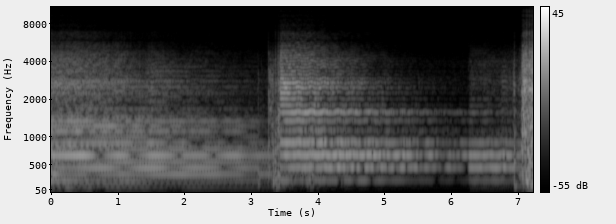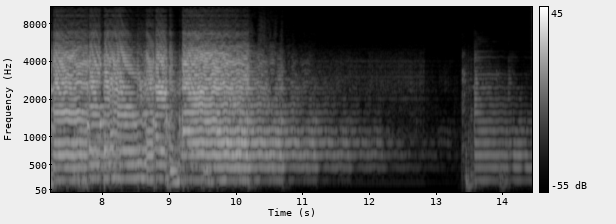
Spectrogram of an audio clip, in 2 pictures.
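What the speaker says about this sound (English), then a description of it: "I put a distortion pedal of some sort, let's go with the Air Apparent" Electric guitar through an Air Apparent distortion pedal on a Line 6 Helix rings out in sustained, overdriven chords and notes with long decays, played alone with a brief pause and a final struck chord.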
